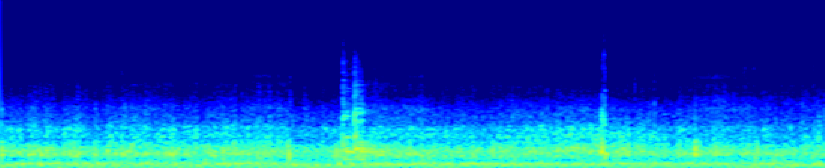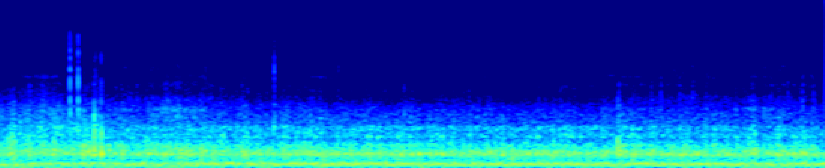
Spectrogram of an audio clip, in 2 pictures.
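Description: Wind rushes steadily past outdoors.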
